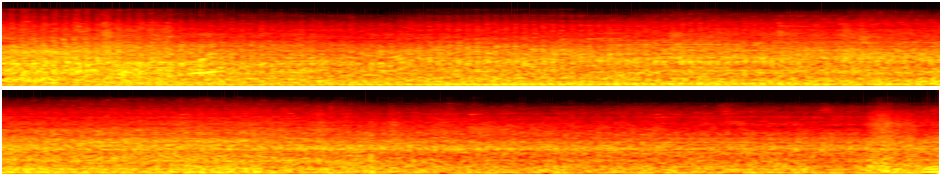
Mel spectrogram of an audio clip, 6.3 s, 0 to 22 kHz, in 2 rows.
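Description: Swaraj 855 FE tractor's diesel engine running as it drives past close by, a steady low hum with road noise that fades away over the last couple of seconds.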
